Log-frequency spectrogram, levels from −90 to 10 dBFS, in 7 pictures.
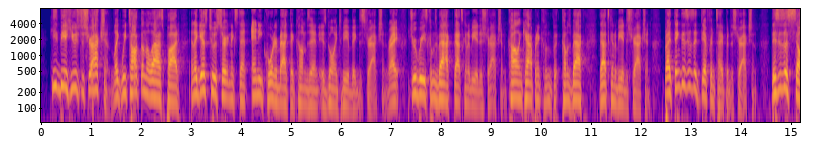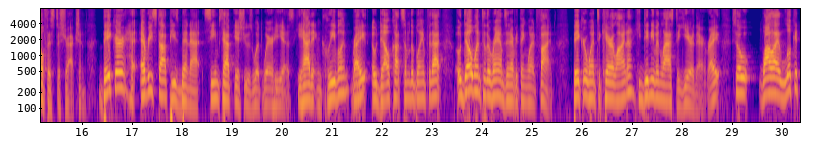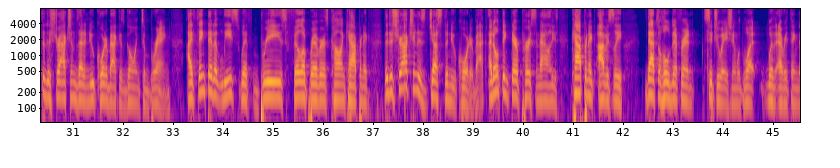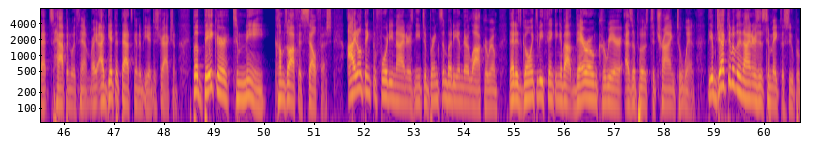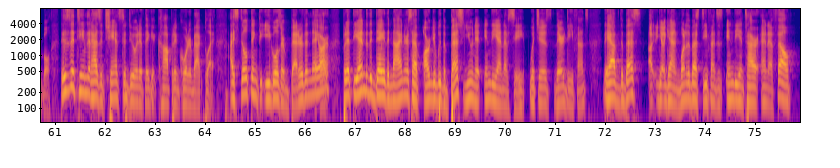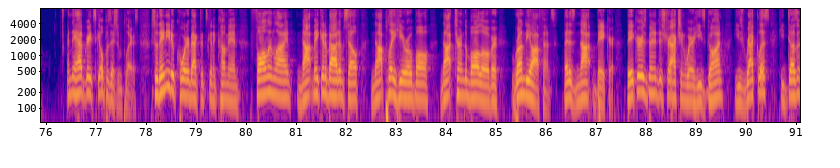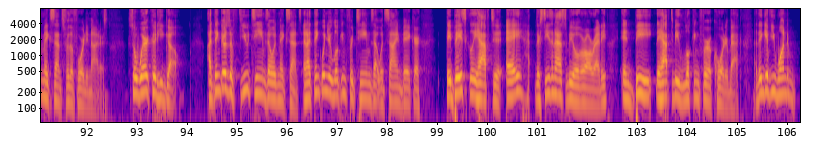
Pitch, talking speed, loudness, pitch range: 150 Hz, 225 wpm, -17 LUFS, 130-170 Hz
